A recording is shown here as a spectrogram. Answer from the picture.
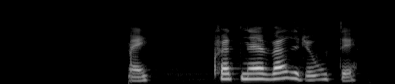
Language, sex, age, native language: Icelandic, female, 11, Icelandic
